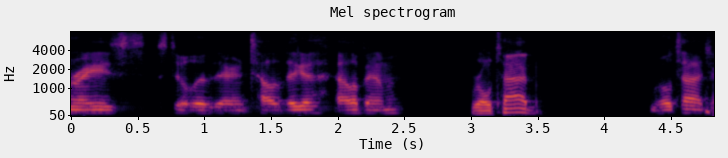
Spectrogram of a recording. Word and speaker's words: Talladega: It's not Talladega or Talladega. So that's a big contentious point with us. Wait, how do you say it then? One more time. Talladega, like you dig a hole.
